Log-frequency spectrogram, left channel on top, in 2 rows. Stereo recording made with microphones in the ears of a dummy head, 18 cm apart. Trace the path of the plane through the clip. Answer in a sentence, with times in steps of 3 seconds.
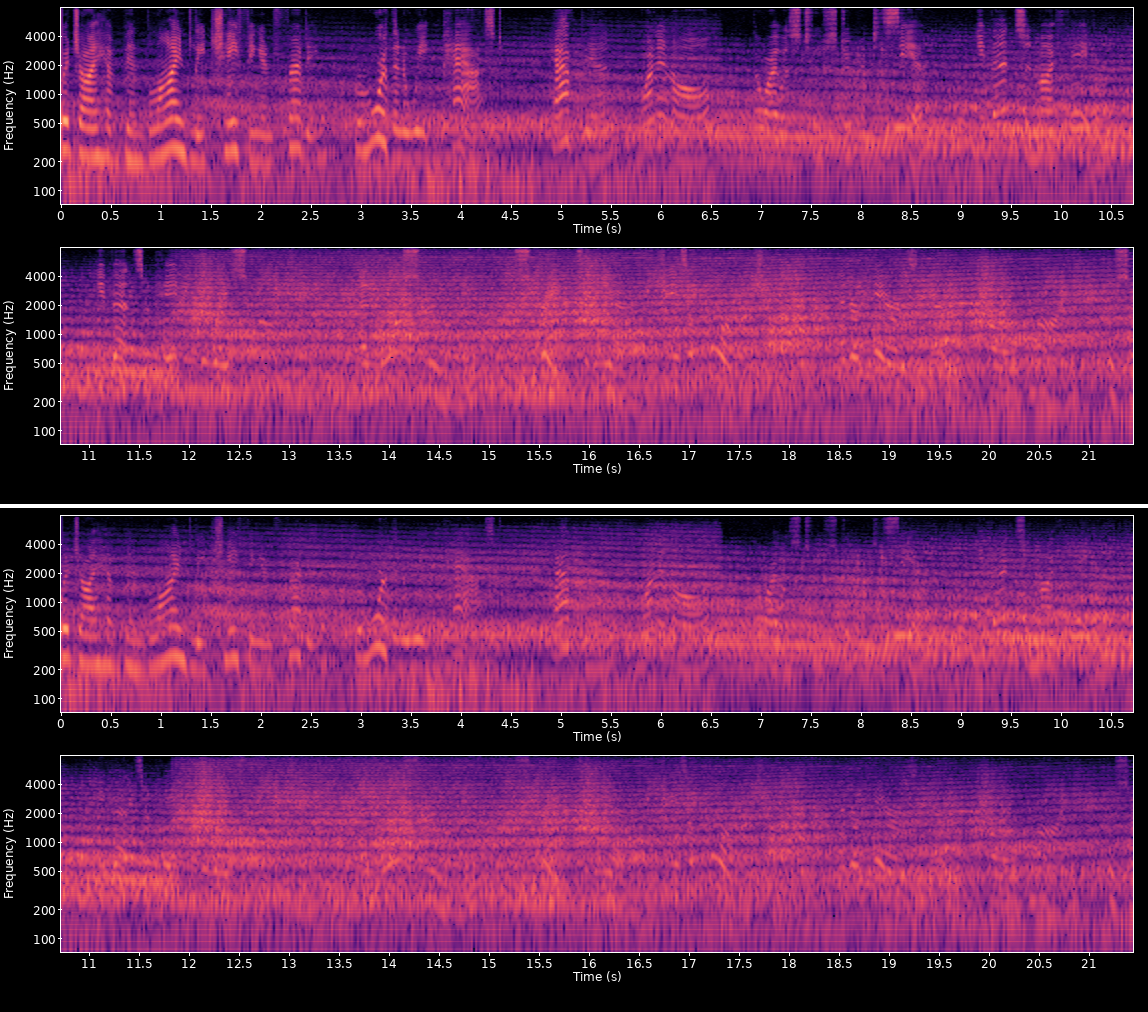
In this clip you hear the plane on the right from 0 s, in the centre from 12 s and on the left from 15 s.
